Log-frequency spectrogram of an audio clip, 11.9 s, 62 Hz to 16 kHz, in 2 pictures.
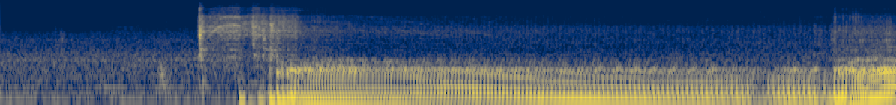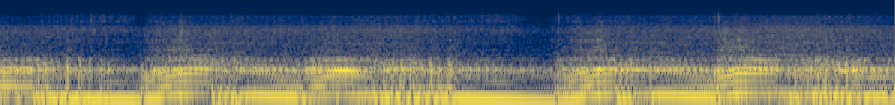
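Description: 2016 Opel Corsa OPC's 1.6-litre turbocharged four-cylinder, heard at its twin exhaust tips, with a modified exhaust. It is cranked and started about a second and a half in, then idles fast and slowly settles. From about halfway it is revved in a string of throttle blips, each rising and falling.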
